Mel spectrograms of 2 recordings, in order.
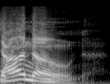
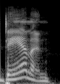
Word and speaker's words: Danone: That's because Danone is recalling its all of Danone. That's the way it's pronounced. – I was always saying Dannon.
